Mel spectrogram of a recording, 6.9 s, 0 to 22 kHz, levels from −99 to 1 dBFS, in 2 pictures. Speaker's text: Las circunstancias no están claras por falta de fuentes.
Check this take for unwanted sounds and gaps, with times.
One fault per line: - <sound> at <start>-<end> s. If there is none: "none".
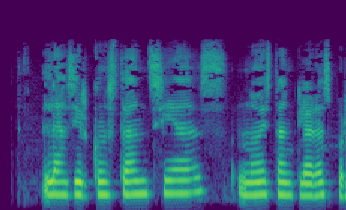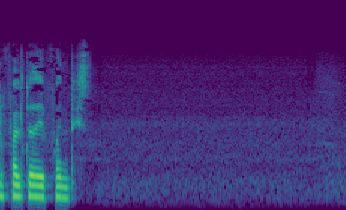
none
